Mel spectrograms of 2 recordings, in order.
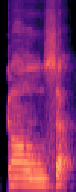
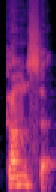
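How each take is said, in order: First: The nasal before the s is a nasal glide. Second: The nasal before the s is a clear m. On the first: The speaker calls it right. "So the Anuswara's uchcharan hoga wa" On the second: The speaker calls it wrong. "Not kamsa"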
